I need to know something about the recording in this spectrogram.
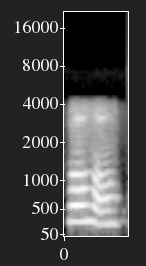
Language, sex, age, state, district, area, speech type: Marathi, female, 30-45, Maharashtra, Pune, urban, conversation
